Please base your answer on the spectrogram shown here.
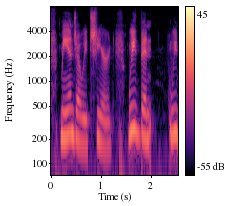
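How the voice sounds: Ordinary pitch variation across a natural reading voice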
